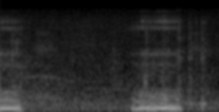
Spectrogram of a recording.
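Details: A sleeping dog snores indoors: two low, rumbling snores, a short one at the very start and a longer, wavering one about two seconds later, with quiet room noise in between.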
